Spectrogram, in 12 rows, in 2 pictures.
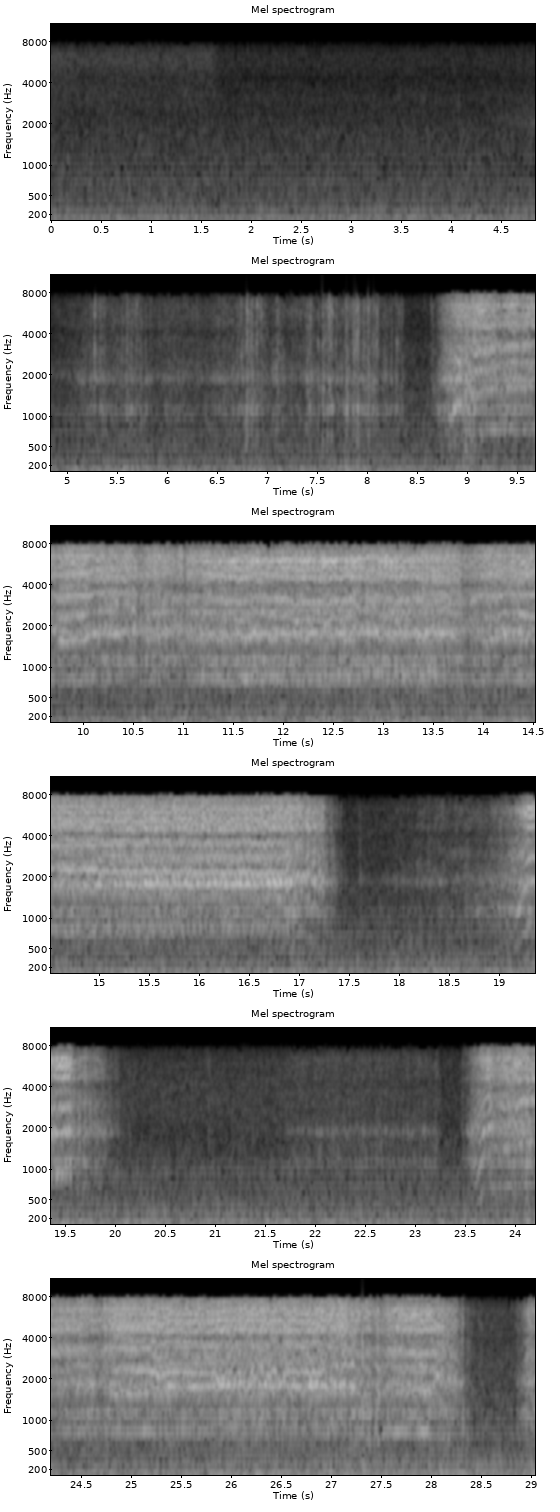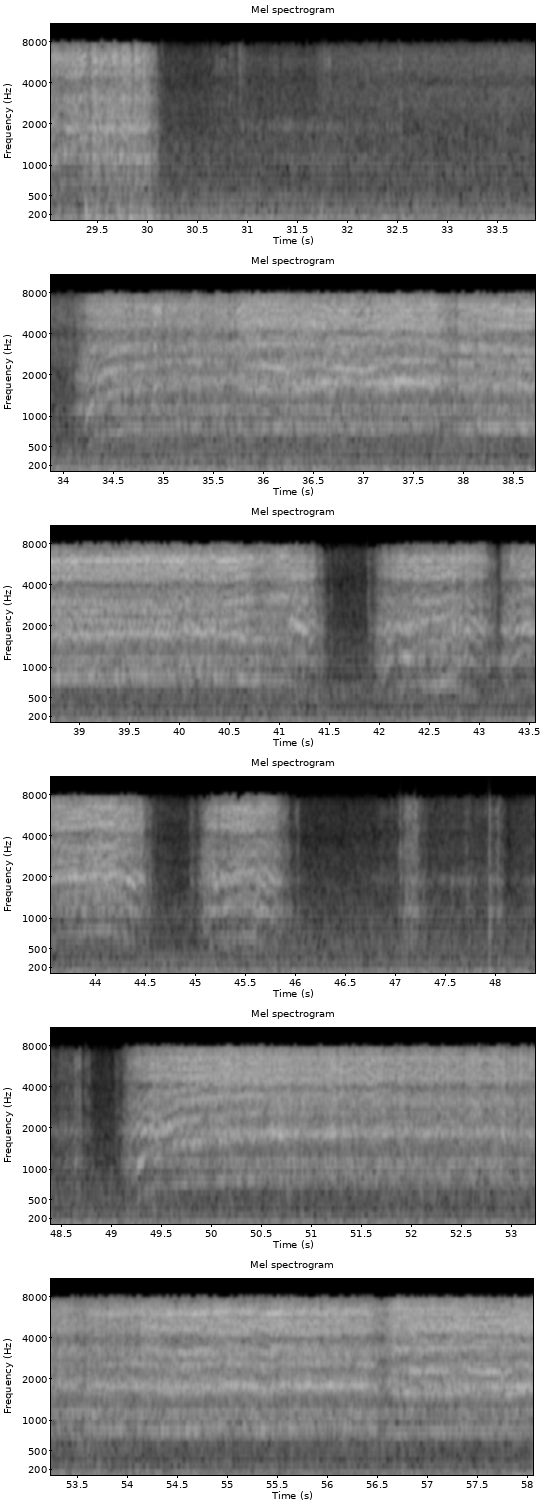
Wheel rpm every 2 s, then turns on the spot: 0, 0, 10, 20, 110, 220, 220, 220, 140, 40, 10, 40, 210, 210, 100, 40, 10, 160, 220, 210, 150, 110, 80, 10, 70, 230, 240, 230, 220.
4-8 18-20 30-32 46-48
